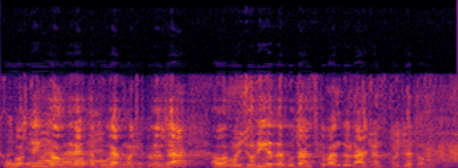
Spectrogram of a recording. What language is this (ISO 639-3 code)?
cat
